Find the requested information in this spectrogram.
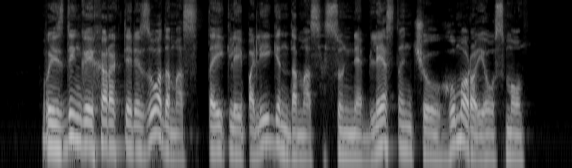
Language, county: Lithuanian, Šiauliai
